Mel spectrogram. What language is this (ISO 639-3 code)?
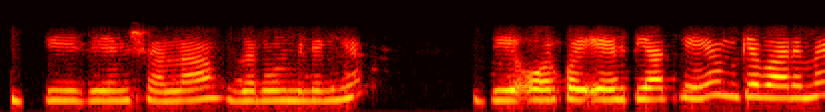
urd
